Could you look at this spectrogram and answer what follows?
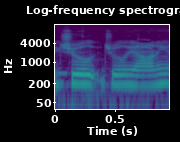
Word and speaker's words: Giuliani: said but it included a clip of rudy giuliani that's how you pronounce his name dressed up as a woman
